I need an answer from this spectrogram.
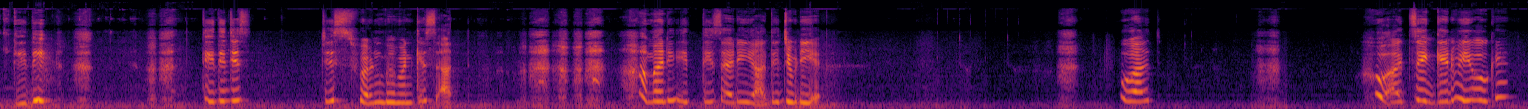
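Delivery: talking while crying, weeping. Telling didi painful news after being asked why she is crying: crying while talking. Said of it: "ये रोना बंद करो और मुझे बताओ".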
